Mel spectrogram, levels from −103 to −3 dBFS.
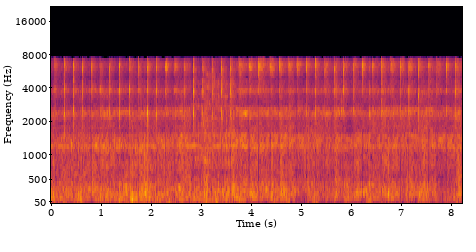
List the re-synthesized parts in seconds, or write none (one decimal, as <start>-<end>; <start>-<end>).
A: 0.0-2.8; 3.7-8.2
